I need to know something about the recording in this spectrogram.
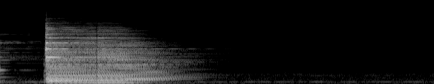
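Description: Steinway grand piano: a single full chord struck hard about half a second in, ringing out and dying away over about a second and a half, the closing chord of a solo Latin jazz piano piece.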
